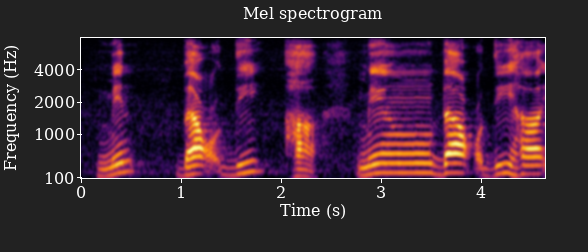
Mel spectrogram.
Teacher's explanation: نون ساکن کو میم سے چینج کر کے میم کی آواز کو غنّے کے ساتھ ادا کریں گے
